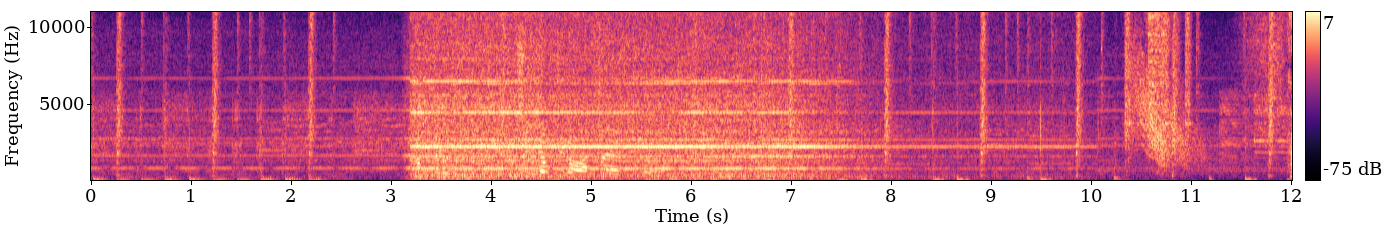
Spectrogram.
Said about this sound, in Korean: 빠르게 닥터 헬기로 환자를 옮깁니다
